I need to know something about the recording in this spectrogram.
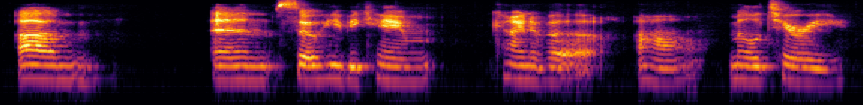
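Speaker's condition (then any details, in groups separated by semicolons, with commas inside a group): No condition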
